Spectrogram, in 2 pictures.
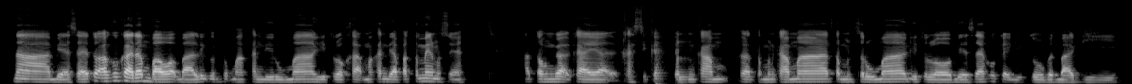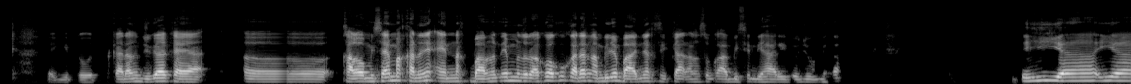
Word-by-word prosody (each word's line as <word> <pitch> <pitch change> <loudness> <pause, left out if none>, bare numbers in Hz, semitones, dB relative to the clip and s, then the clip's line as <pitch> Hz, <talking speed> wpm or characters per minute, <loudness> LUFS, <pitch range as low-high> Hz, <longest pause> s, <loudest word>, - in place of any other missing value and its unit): Nah, 125 -3 -1
biasanya 115 0 -2
tuh - - +1
aku 150 +4 0
kadang 160 -2 +6
bawa 120 -3 +4
balik 115 +4 -3
untuk 125 +1 -17
makan 115 +1 -10
di 115 - -5
rumah, 120 +2 -4
gitu 120 0 -7
loh 115 - -9
Kak - - -4
makan 125 +2 -9
di 120 - -3
apartemen 145 +3 -4
maksudnya, 110 -4 -12 0.6
atau 125 -1 -7
enggak 125 +1 -1
kayak 115 0 0 0.2
kasih 120 -1 -14
kan 130 0 -10 0.3
kam 120 -1 -3 0.2
ke 125 - -5
temen 115 0 -10
kamar, 125 +1 -1
temen 115 0 -7
serumah 125 +1 -2
gitu 120 -1 -10
loh, 110 -1 -1
biasanya 115 +1 -5
aku 140 - -13
kayak 110 -1 -9
gituk 115 +1 -8
berbagi, 105 -1 -8 0.6
kayak - - -14 0.2
gitu - - -12 0.3
kadang 130 +2 +1
juga 150 +3 +7
kayak, 125 - +4 0.4
eee, 125 -1 -3 0.2
kalo 140 0 +8
misalnya 165 +5 +4
makanannya 170 +2 +3
enak 145 +1 -2
banget 135 +2 +4
ya, - - +4
menurut 155 -4 +3
aku 180 +6 +2
aku 180 +3 -3
kadang 170 -1 +6
ngambilnya 155 +4 +3
banyak 145 +3 +4
sih 140 - -12
Kak, 135 -2 0
langsung 125 +2 -10
ku 130 - -6
habisin 125 +2 -5
di - - -4
hari 120 -1 -3
itu 125 - -8
juga. 125 +1 -11 1.8
Iya 180 +2 +4 0.4
iya, 175 0 +3
125 Hz, 170 wpm, -22 LUFS, 120-140 Hz, 1.8 s, kalo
